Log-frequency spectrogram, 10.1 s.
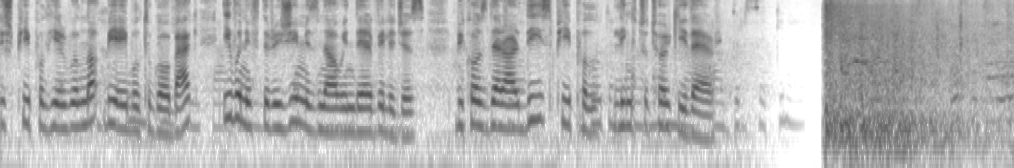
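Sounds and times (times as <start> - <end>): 
speech: 0.0 - 7.7
artillery shell fired at Russian security forces patrolling a border: 8.2 - 10.1.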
